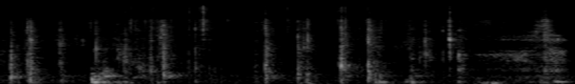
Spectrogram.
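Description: Oracle cards being handled on a table: light, irregular clicks and taps of cards and fingers.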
